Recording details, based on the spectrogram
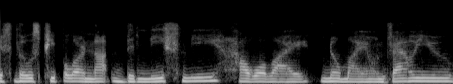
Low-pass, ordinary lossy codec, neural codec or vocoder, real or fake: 7.2 kHz; Opus, 16 kbps; vocoder, 22.05 kHz, 80 mel bands, Vocos; fake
